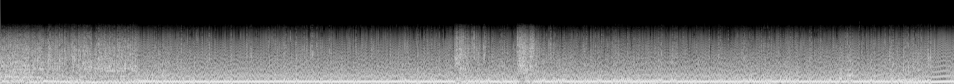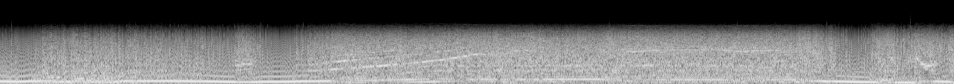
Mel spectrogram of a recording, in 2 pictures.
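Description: Stroker-built V6 of a Nissan 350Z drift car heard from inside the cabin. Its note holds steady for the first half, then the revs swing up and down repeatedly as the throttle is worked, with a rushing noise underneath.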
